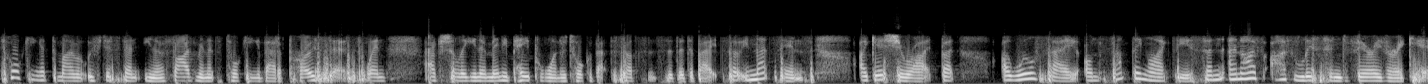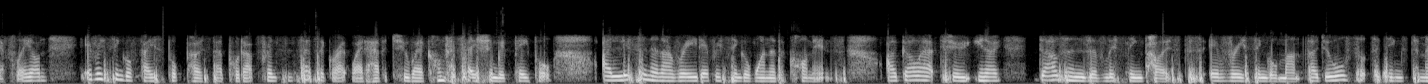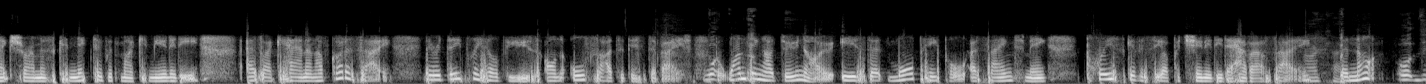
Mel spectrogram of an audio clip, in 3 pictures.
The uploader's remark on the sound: this morning on the phone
